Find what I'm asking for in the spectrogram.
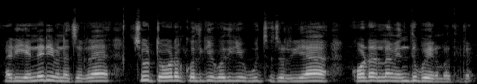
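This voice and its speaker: A man voicing a weary, soft-hearted middle-aged father in a homemade cartoon. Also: fairly high pitch, fast, close to an everyday voice. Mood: grumbling. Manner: grumbling, calm. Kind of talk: cartoon voice acting.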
